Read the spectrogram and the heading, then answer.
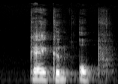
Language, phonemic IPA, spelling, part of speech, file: Dutch, /ˈkɛikə(n) ˈɔp/, kijken op, verb, Nl-kijken op.ogg
- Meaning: inflection of opkijken: 1. plural present indicative 2. plural present subjunctive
